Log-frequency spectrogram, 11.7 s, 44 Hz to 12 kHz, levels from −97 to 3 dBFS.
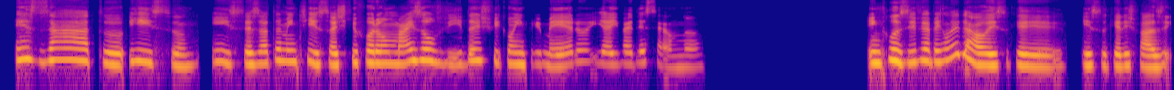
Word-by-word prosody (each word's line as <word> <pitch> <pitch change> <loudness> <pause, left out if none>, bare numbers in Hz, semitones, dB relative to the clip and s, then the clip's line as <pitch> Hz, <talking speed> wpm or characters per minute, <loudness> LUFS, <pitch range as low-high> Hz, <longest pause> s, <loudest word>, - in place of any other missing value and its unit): Exato, 285 -5 +1
isso, 255 -4 -2 0.4
isso, 245 -3 -5
exatamente 260 +4 0
isso, 225 0 -1
as 215 0 +2
que 245 +2 -3
foram 240 -1 +3
mais 240 +5 +1
ouvidas 265 0 -1
ficam 245 -3 -7
em 225 -1 +1
primeiro 225 +3 -5
e 245 - -15
aí 220 0 -3
vai 230 0 -8
descendo. 200 -6 -11 1.6
Inclusive 245 +1 +4
é 275 - +4
bem 255 +1 0
legal 300 - +3
isso 210 +2 +4
que 200 -2 +1 0.2
isso 210 0 -1
que 205 - -3
eles 210 +1 +1
fazem. 190 0 -1
235 Hz, 140 wpm, -24 LUFS, 215-265 Hz, 1.6 s, Inclusive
